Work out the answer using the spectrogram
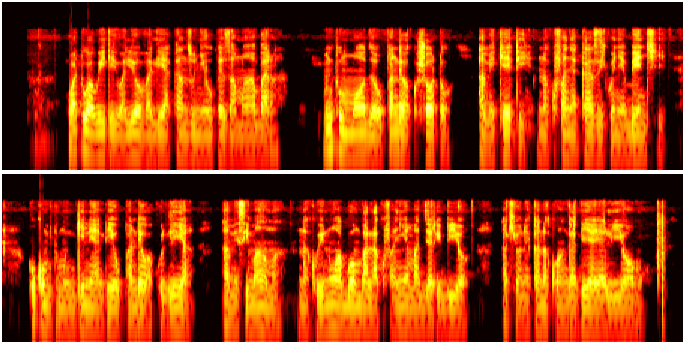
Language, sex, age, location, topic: Swahili, male, 18-24, Nairobi, government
